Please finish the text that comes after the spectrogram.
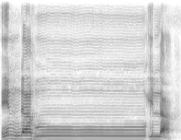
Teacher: hu-nya dipanjangkan 5 harokat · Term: mad silah tawilah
